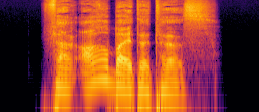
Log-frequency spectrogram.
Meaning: strong/mixed nominative/accusative neuter singular of verarbeitet
- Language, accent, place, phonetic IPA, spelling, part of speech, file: German, Germany, Berlin, [fɛɐ̯ˈʔaʁbaɪ̯tətəs], verarbeitetes, adjective, De-verarbeitetes.ogg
